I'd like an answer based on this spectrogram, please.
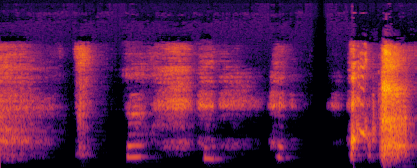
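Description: Catchy breaths and vocal build-up sounds lead into two loud, wet sneezes at the end; sneezing with a head cold.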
